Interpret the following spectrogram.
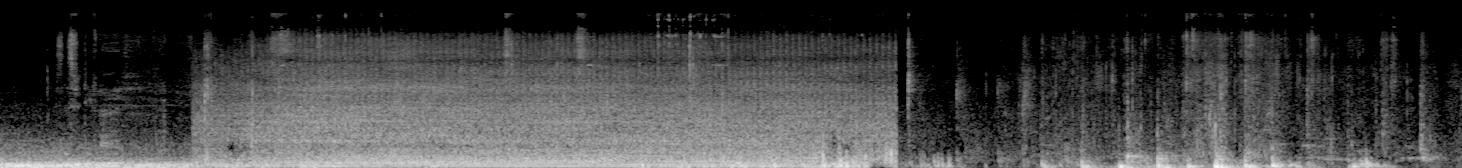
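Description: A steady low rumble with a rushing noise, which stops abruptly about eleven seconds in. It gives way to irregular dull thumps of footsteps and phone handling as someone climbs carpeted stairs.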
